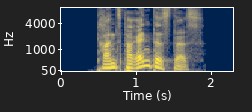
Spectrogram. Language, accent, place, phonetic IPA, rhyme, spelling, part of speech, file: German, Germany, Berlin, [ˌtʁanspaˈʁɛntəstəs], -ɛntəstəs, transparentestes, adjective, De-transparentestes.ogg
- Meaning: strong/mixed nominative/accusative neuter singular superlative degree of transparent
